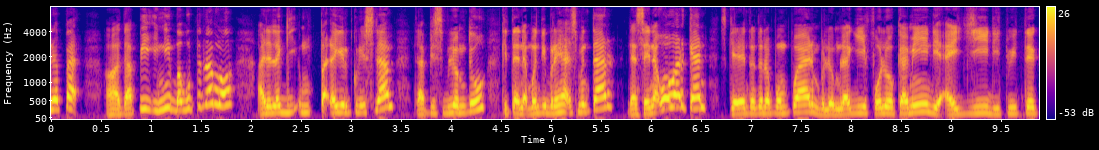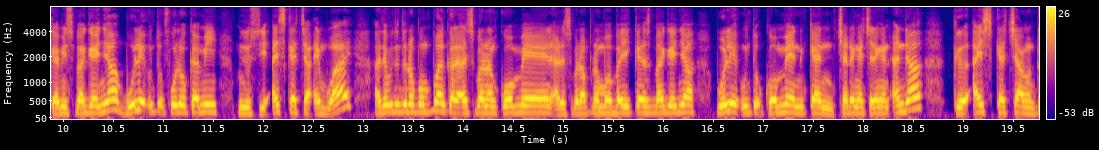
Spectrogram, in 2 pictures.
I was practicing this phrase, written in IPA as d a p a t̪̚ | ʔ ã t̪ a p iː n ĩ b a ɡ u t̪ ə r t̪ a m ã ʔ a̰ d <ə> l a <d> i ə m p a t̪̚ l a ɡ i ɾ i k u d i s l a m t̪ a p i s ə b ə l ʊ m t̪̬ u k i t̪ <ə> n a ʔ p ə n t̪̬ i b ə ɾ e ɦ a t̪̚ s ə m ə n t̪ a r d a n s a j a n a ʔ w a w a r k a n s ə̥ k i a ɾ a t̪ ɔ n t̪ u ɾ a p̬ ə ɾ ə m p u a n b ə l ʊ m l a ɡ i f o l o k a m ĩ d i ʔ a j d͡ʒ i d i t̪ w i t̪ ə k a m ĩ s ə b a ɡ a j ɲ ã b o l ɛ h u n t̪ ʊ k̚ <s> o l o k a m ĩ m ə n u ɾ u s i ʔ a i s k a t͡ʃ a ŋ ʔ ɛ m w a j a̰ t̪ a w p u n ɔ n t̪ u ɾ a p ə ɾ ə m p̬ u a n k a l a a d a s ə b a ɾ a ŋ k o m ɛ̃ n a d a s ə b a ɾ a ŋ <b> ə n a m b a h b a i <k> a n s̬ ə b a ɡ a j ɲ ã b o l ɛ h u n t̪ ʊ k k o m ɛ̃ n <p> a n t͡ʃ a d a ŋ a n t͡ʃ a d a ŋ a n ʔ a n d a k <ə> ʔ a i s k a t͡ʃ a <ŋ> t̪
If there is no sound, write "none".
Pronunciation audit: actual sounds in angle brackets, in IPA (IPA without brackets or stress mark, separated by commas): a, ɡ, a, f, p, k, k, ə, ŋ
